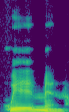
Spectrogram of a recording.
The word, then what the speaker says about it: women: use the plural version women pronunciation use a short I sound like this is for both syllables women women women love makeup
